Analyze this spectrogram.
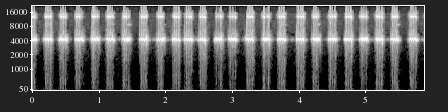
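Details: High, ringing cricket chirps repeat briskly and evenly, occasionally paired, over a silent background; shared as a calming night-time sound claimed to repel naughty rats.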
